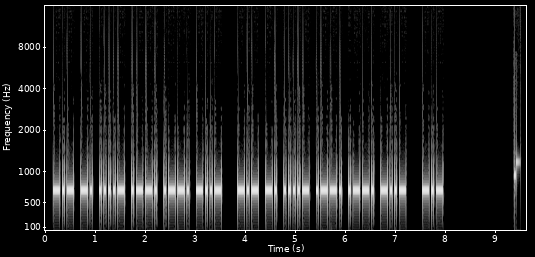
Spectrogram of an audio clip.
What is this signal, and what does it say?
Morse code, heard as a keyed tone, about 26 wpm, 700 Hz. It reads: KN4PPX KN4PPX K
